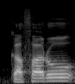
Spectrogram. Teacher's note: کفرو واو ساکن سے پہلے پیش آیا ہے، اس وجہ سے کفرو کو کھینچ رہا ہوں میں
